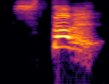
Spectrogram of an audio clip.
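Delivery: high, sharp outburst; mock scolding. Host telling players to quit posting, mock scolding. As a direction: burst out in playful exasperation.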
